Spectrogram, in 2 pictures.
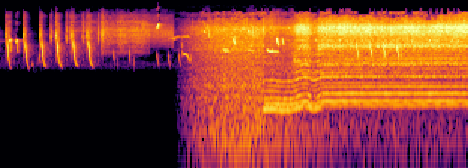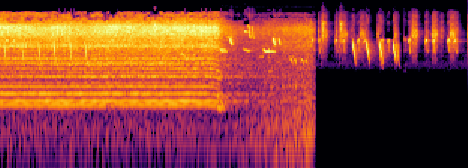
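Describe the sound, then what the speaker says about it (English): A train whistle sounds in a Thomas and Friends fan film, a long sustained tonal blast after a rumbling start, loud and close, with bird chirps before and after. "there was a whistle"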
